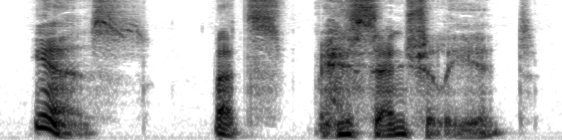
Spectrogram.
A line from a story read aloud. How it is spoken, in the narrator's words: I chuckled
